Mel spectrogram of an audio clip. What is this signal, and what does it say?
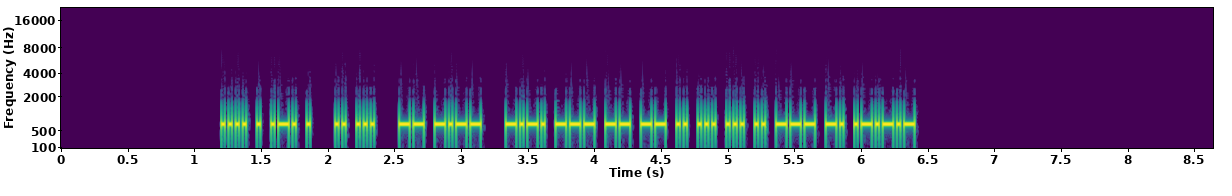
Morse code, heard as a keyed tone, about 44 wpm, 700 Hz. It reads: HERE IS MY COMMISSION.
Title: Sentences from Top 1400 Words 45wpm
